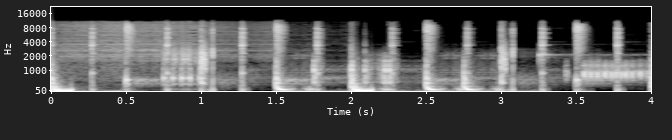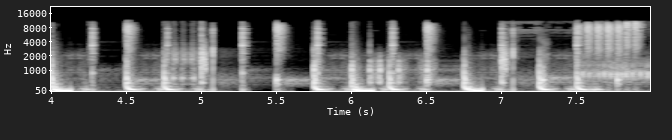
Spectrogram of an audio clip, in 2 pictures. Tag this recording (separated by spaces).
beat drum drum-loop groovy improvised loop loopable percs percussion-loop quantized rhythm sticks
